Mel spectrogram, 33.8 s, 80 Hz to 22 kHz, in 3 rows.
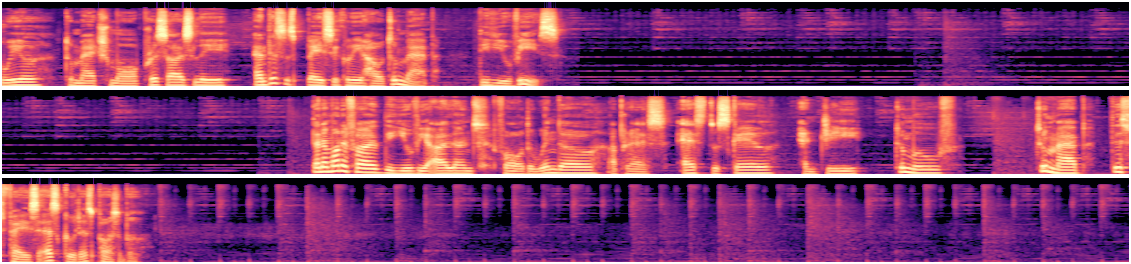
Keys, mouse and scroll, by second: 0.0-1.2 drag, 2.2 g, 10.6-11.8 drag, 13.4 scroll up 1, 14.2-15.3 scroll down 1, 15.3 s, 17.5 a, 18.2 s, 23.3 s, 26.1 g, 27.5 s, 29.6 Tab, 30.2 Tab, 30.9 Tab, 32.4 Tab, 33.5 click.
